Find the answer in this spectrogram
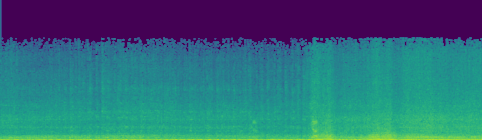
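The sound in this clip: A GTS car engine with factory headers holds a steady, deep idling rumble, then gets a couple of brief, louder revs near the end.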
